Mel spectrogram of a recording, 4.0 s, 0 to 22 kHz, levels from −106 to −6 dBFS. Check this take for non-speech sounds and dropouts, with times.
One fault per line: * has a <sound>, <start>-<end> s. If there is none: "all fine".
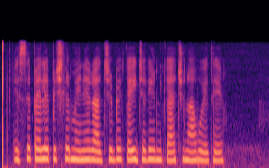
all fine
